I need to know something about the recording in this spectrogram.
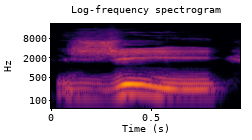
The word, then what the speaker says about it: Xi: went up 30 percent because G whose name is spelled XI was re-elected president for a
